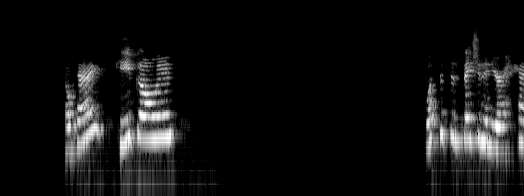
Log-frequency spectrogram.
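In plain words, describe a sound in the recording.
A young woman speaks calmly and clearly into a nearby microphone.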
